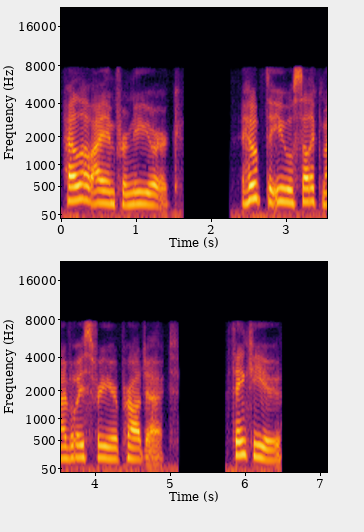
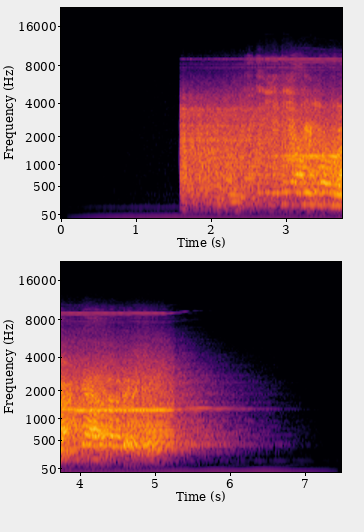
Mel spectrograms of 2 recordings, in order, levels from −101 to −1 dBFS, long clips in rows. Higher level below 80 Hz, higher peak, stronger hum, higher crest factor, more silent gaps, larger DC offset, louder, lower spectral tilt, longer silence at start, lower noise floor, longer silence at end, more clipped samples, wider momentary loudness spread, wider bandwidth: first, -50 dBFS vs -84 dBFS; about the same, 0 dBFS vs -2 dBFS; neither; about the same, 18 dB vs 20 dB; first, 1.63-2.25 s, 5.12-5.74 s vs none; neither; about the same, -17 LUFS vs -19 LUFS; first, -5.5 dB/octave vs -3 dB/octave; second, 0.05 s vs 1.6 s; about the same, under -90 dBFS vs under -90 dBFS; second, 0.6 s vs 1.75 s; neither; about the same, 10 LU vs 11 LU; second, 8 kHz vs 10.5 kHz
